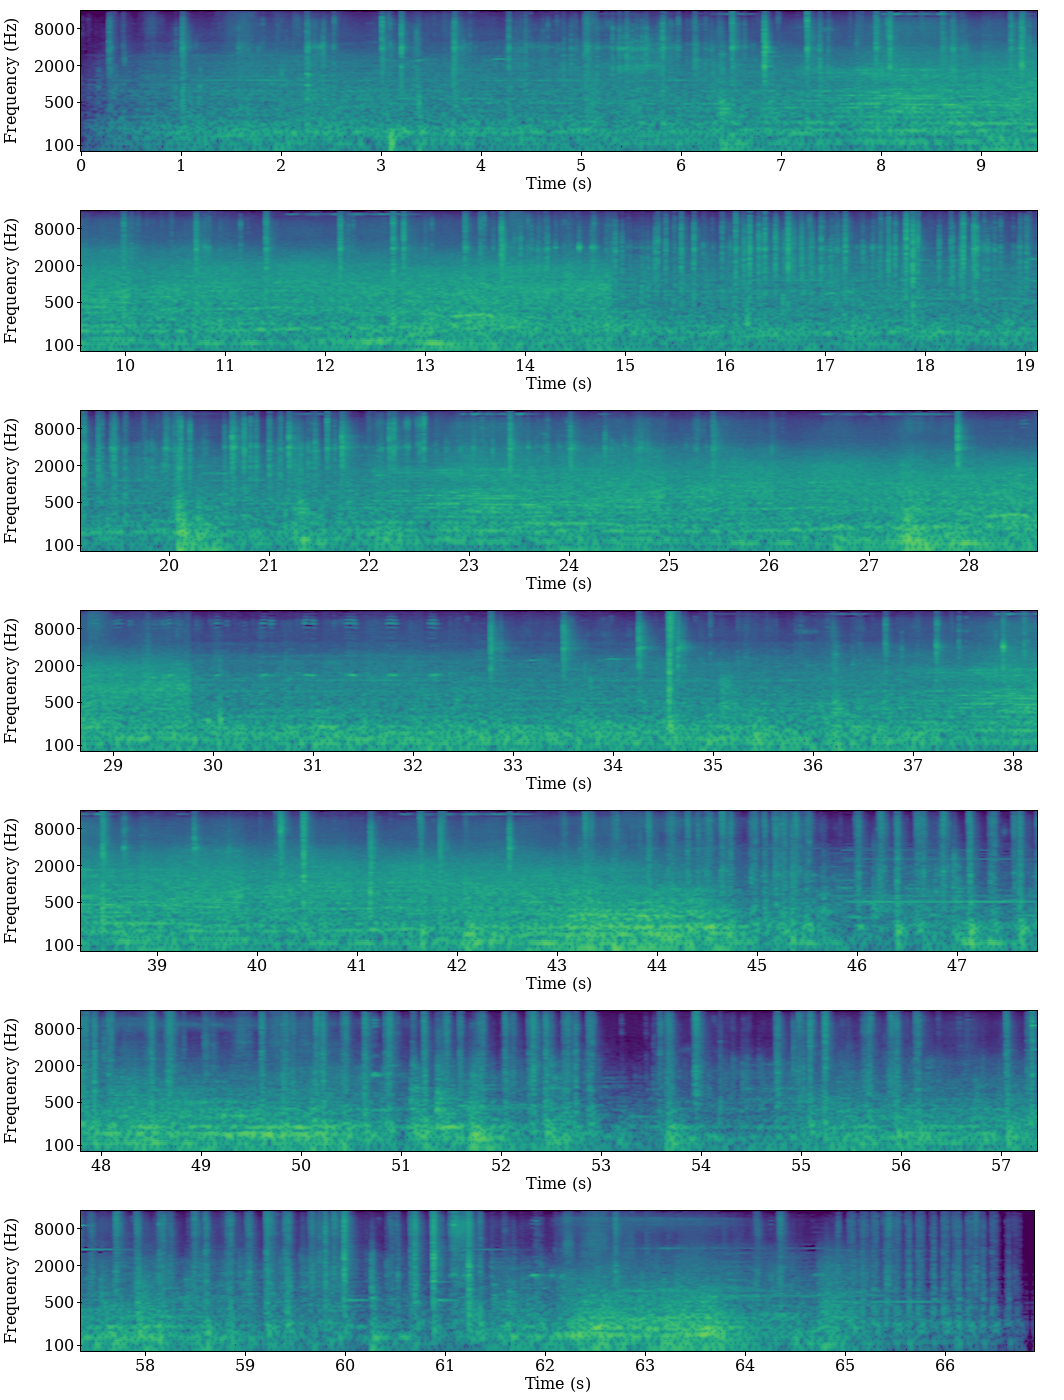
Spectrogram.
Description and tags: IDES-FRANCE-postcard-aleena et hayet
France, IDES, Paris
